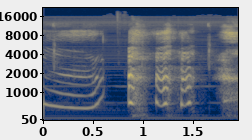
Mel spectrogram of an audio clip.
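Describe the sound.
A short, high, wailing cry whose pitch rises and breaks off, followed by a few brief choked vocal sounds.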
